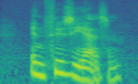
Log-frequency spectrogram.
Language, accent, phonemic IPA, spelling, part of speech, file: English, General American, /ɪnˈθuziæzəm/, enthusiasm, noun, En-us-enthusiasm.ogg
- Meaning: 1. An intensity of feeling; an excited interest or eagerness 2. Something in which one is keenly interested 3. Possession by a god; divine inspiration or frenzy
